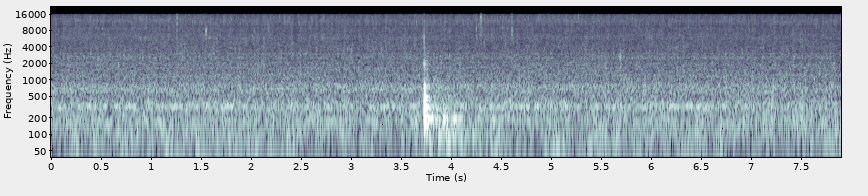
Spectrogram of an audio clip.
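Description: Chicken and tomato puree bubbling in hot oil in a pan, a faint steady sizzle over a low hum, with one sharp knock nearly four seconds in.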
